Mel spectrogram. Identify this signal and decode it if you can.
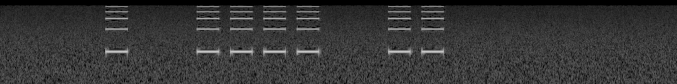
Beep code, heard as beeps from a small speaker, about 1750 Hz. 1-4-2. In Phoenix BIOS tables: parity failure in the first 64 KB of memory.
